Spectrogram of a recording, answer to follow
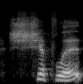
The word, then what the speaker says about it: Shifflett: with me today I have the wonderful shifflet did I pronounce that right you did yes okay awesome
